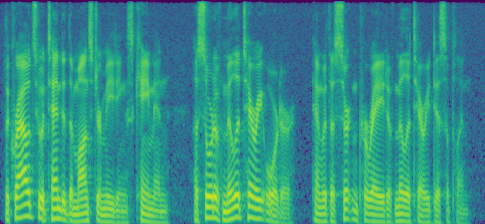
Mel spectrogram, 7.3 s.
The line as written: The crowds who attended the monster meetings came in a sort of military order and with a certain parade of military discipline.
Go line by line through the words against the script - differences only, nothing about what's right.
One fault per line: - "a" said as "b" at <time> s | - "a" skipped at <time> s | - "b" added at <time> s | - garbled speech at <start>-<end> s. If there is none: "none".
none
